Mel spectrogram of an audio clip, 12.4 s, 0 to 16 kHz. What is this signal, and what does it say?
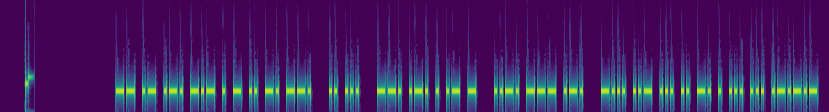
Morse code, heard as a keyed tone, about 30 wpm, 700 Hz. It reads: MARKETING IS GREAT FOR BUSINESS.
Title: Sentences from Top 1000 Words - Review Part 5 - 30wpm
